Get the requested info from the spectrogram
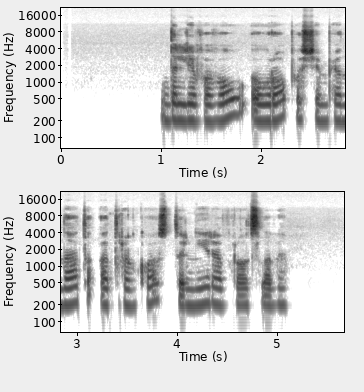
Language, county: Lithuanian, Klaipėda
